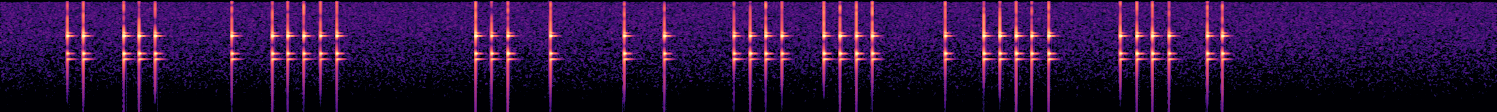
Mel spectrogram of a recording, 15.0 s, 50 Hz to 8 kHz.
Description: Tap code, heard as taps on glass, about 6 knocks a second. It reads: HE LATER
